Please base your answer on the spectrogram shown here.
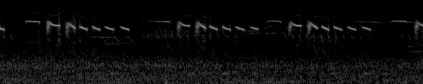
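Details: Eurasian blue tit (Cyanistes caeruleus) singing: three phrases, each opening with a very high thin note and then a rapid trill of six or seven short, sharp, descending notes, spaced about a second apart over a quiet background.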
